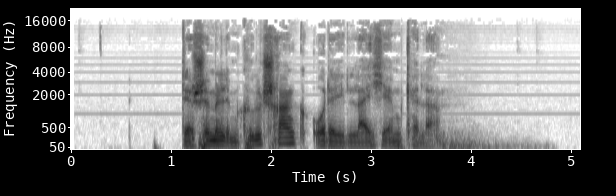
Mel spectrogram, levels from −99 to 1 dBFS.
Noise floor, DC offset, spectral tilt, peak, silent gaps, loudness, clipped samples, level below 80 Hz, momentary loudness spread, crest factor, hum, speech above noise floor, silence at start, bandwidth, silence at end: -61 dBFS; under 0.1%; -4 dB/octave; 0 dBFS; none; -19 LUFS; under 0.1%; -40 dBFS; 11 LU; 22 dB; none; 42 dB; 1.1 s; 16.5 kHz; 1.1 s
